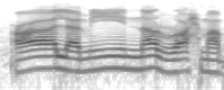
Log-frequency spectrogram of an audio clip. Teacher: نر یعنی نون کو را کے ساتھ ملا دیں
